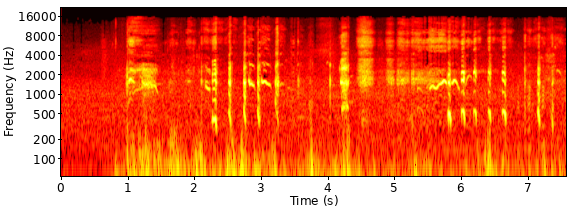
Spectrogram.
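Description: A cat making short chirping calls, mixed with sharp clicks and taps as its paw works at a glass sliding door. The sounds begin about a second in and come in quick, irregular bursts.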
